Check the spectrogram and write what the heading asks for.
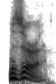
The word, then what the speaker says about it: Missouri: uh in in Missouri how I understand they pronounce Missouri it's not Missouri there's no a at the end it's an I but Missoura I hope I pronounce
